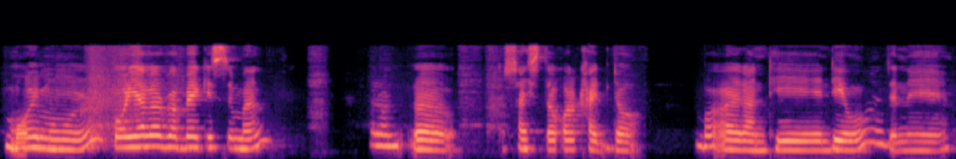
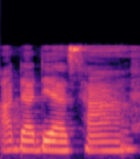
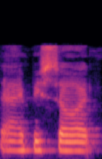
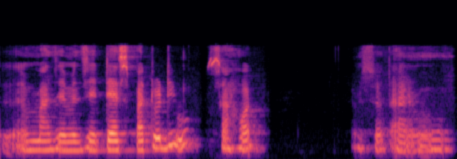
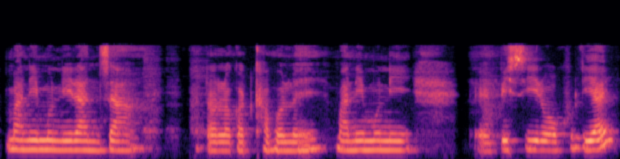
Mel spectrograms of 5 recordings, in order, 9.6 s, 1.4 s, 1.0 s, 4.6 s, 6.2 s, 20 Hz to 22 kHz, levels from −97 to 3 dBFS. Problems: background sounds at intervals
